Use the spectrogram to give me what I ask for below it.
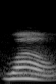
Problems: constant background noise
